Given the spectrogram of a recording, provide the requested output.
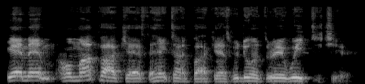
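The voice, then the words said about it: Hoarse, worn-out voice. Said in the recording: “my voice is shot. I'm drinking tea all the time”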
